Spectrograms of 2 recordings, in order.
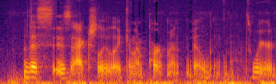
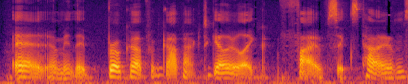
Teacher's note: a raspy quality she calls a creaky voice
